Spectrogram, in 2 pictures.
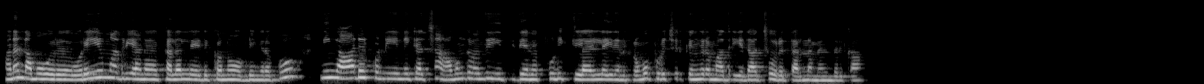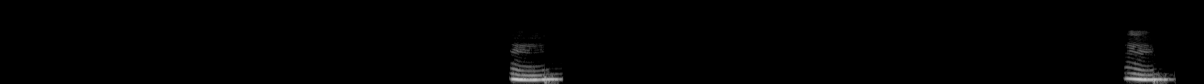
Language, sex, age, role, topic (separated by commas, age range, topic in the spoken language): Tamil, female, 20-24, host, சமூக ஊடகங்கள் உங்கள் உடைத் தேர்வை எந்த அளவுக்கு பாதிக்கின்றன?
